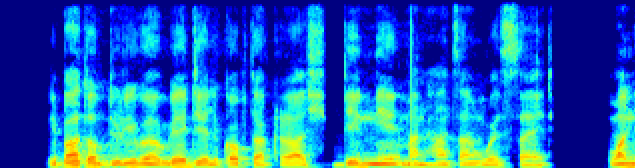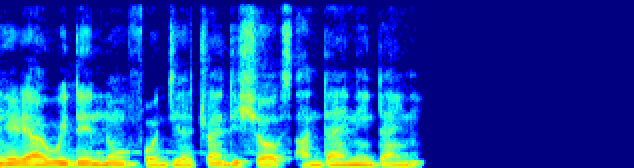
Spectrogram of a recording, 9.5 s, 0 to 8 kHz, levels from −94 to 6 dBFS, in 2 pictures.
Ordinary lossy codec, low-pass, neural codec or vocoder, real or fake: none; none; codec, 16 kHz, 4 kbps, FreqCodec, larger model; fake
